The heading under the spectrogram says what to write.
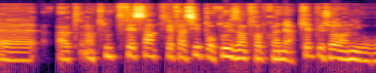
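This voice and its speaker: In a dry, close sound with no echo, a somewhat breathy man with a fairly high pitch and ordinary pitch variation talks at a fairly quick pace. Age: 40s. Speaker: sales coach. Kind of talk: interview.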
